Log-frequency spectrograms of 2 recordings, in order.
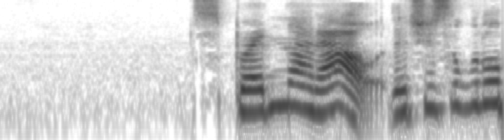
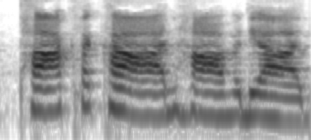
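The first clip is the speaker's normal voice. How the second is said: Boston accent, Park the car in Harvard Yard said louder, every r dropped; 8 dB louder than usual. Shown as a demonstration. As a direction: punch it out in broad Boston. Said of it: "That's what people like to say".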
